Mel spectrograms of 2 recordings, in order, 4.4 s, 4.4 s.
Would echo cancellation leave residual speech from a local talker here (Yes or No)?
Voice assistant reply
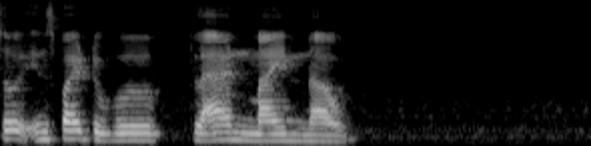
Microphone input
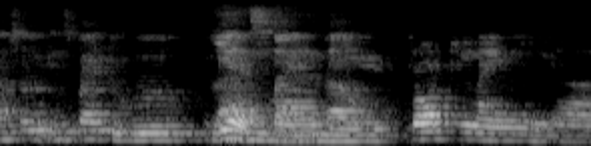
Yes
